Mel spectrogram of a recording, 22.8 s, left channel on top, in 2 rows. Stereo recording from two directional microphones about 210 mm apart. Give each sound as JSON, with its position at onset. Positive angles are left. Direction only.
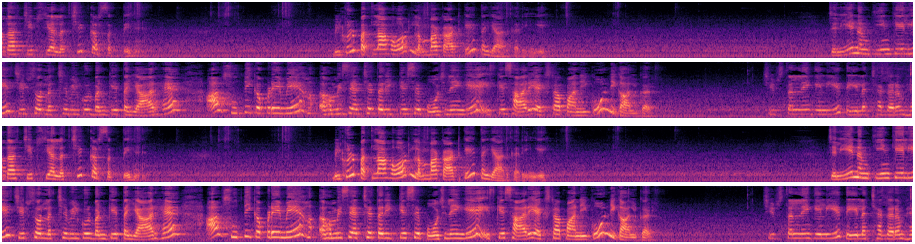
{"t": 0.0, "sound": "a woman's voice", "side_deg": -45}
{"t": 4.1, "sound": "a woman's voice", "side_deg": -45}
{"t": 10.3, "sound": "a woman's voice", "side_deg": -45}
{"t": 20.9, "sound": "a woman's voice", "side_deg": -35}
